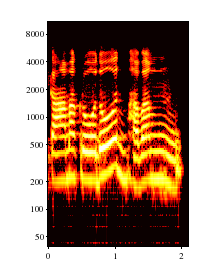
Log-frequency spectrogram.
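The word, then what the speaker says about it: ಕಾಮಕ್ರೋಧೋದ್ಭವಂ: ವಿಮೋಕ್ಷಣ ಆಮೇಲೆ ಮೂರನೇ ಲೈನ್ಲ್ಲಿ ಕಾಮ ಕ್ರೋಧೋಭವಂ ಕಾಮ ಕ್ರೋ ಕ ಕೆ ಓ ಸ್ವರ ಕೂಡಿದೆ ದೊಡ್ಡ ಸ್ವರ ಕೂಡಿದೆ ಮತ್ತೆ ರ ಒತ್ತಿದೆ ಹಾಗಾಗಿ ಕ್ರೋಧೋ ದೊಡ್ಡ ದೋ ಇದೆ ಮತ್ತೆ ದೊಡ್ಡ ಓ ಕೂಡಿದೆ ಭವ ದಕ್ಕೆ ಭ ಒತ್ತಿದೆ ದೊಡ್ಡ ಭ ದ್ಭವ ಭ ದ್ಭವ ಹೇಳಬಾರದು ಮತ್ತೆ ಸಣ್ಣ ಭಾಗ ದ್ಭವಂ ಸೋ ಇದನ್ನ ಬಿಡಿಸಿದಾಗ ಏನಾಗುತ್ತೆ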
